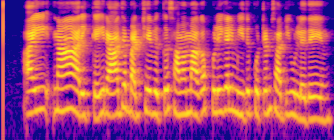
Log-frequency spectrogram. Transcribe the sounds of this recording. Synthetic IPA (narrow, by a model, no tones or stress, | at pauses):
ʔɐɪnaːɐɾɪkːɐɪɾaːd͡ʒɐpɐʈ̚t͡ʃeːʋɯkːɯsɐmɐmaːɣɐpʊlɪɣɐɭmiːðɯkʊʈrɐmsaːɾʈːiʊɭːɐðɯ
